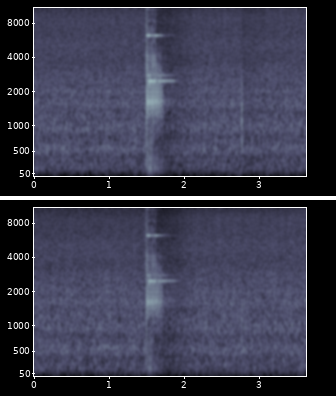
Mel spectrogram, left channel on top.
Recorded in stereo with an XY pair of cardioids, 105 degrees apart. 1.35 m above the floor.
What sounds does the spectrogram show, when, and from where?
1.5 s a rattle: 35° left, 1.0 m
